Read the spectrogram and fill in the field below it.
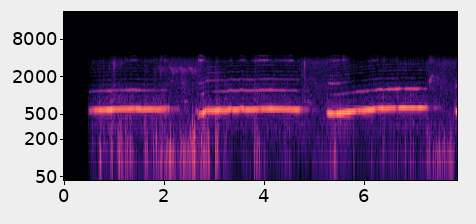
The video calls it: White handed gibbons singing.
